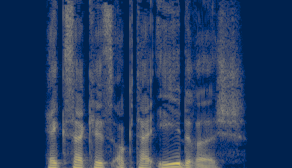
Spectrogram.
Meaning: hexoctahedral, hexakisoctahedral
- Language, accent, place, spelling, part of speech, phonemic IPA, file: German, Germany, Berlin, hexakisoktaedrisch, adjective, /ˌhɛksakɪsˌɔktaˈeːdʁɪʃ/, De-hexakisoktaedrisch.ogg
